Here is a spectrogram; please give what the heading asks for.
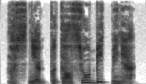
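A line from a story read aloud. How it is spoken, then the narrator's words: Exclamation. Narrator (Russian): воскликнул он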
